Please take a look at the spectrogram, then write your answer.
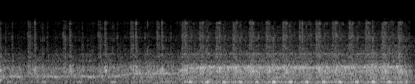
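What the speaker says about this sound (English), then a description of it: "I'm doing a straight stitch with the needle in the center." Sewing machine running a straight center-needle stitch on a drawstring bag, a steady close mechanical whir with rapid needle ticking that speeds up and grows louder partway through, no talking.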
